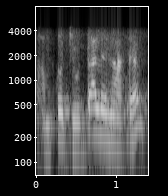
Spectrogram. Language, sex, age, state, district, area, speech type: Hindi, male, 45-60, Uttar Pradesh, Azamgarh, rural, conversation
